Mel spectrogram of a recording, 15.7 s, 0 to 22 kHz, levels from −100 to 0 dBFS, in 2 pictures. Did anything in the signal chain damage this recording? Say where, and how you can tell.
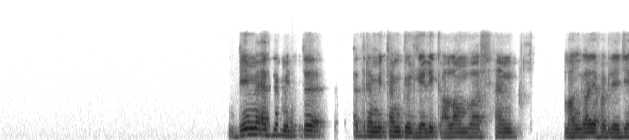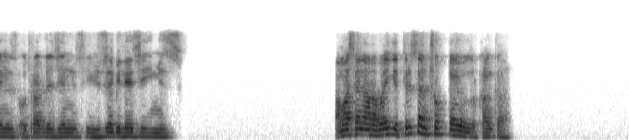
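Yes. The damage happened at the network and jitter-buffer stage of a call path. The speech came through an Opus-style codec, and its top end stops at about 8 kHz.

Between 3.63 and 4.32 s you get repeated stalls (stutter). The buffer ran dry four times as packets turned up late, and each time the receiver stretched the last bit of sound to cover the hole. That's 262 ms of filler, about 38% of that stretch, with the longest wait at 127 ms. Nothing actually drops out, but the speech drags and hiccups there.

The opposite problem shows up twice as jitter buffer speed-up. From 9.06 to 9.77 s, playback runs at about 112% as the buffer sheds roughly a tenth of a second of backlog. From 15.32 to 15.70 s it runs at about 113%, trimming around 50 ms. The receiver was snipping out tiny pitch-period chunks back to back. Pitch stays put, but those bits sound rushed.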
